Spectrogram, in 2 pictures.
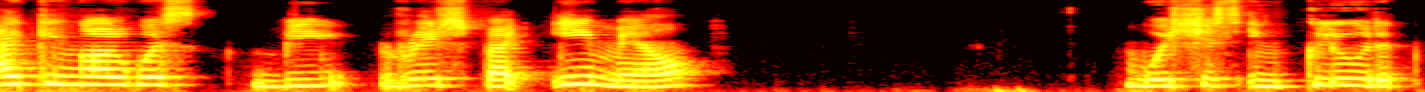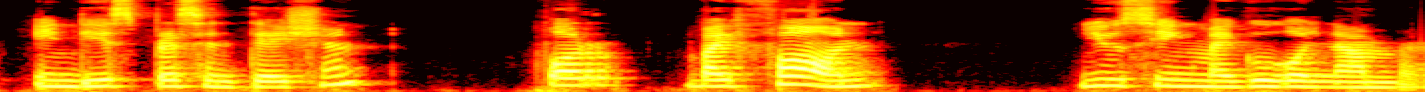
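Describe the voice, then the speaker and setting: In a Peruvian accent, a woman with a fairly high voice and ordinary pitch variation speaks at a fairly slow pace, with long, frequent pauses. The recording is very clean, with a silent background. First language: Spanish. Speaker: Spanish teacher. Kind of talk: scripted presentation to parents. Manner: formal.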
